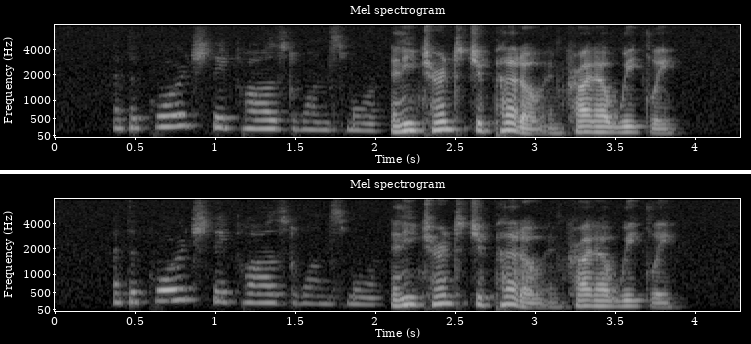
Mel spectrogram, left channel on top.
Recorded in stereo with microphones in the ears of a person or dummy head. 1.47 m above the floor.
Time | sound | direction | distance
0.4 | a woman speaking | 30° right (ahead or behind) | 1.2 m
2.1 | a man speaking | 25° left (ahead or behind) | 0.6 m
